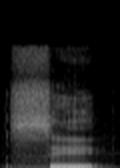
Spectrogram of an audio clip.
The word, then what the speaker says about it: camp: Masculin, C-A-M-P. Un camp, le P final, bien sûr, n'est pas prononcé.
